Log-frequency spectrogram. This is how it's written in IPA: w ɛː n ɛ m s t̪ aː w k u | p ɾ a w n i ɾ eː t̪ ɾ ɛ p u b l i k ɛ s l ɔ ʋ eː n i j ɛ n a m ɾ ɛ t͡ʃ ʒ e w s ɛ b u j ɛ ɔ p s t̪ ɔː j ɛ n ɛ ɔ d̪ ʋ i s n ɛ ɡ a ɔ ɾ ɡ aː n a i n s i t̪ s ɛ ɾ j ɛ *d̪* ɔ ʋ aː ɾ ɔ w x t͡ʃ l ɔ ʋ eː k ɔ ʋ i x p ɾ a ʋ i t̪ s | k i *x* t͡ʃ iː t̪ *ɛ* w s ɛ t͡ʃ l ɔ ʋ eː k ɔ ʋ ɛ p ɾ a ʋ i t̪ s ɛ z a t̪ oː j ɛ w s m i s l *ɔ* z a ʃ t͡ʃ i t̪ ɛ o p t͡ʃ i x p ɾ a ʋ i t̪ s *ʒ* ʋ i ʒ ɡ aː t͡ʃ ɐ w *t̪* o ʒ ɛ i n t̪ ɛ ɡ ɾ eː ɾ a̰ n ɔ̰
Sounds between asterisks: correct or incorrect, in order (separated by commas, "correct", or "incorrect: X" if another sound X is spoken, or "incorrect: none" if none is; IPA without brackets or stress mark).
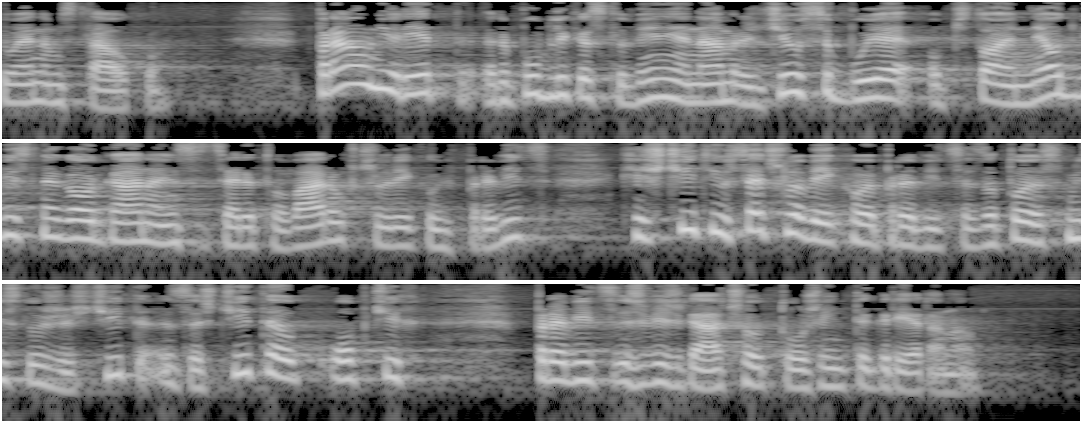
incorrect: t̪, incorrect: ʃ, incorrect: i, incorrect: u, correct, correct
